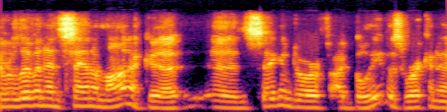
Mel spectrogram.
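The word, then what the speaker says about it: Sagendorf: Bud Sangroff, the guy who took over for him? Segendorf. Segendorf actually.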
